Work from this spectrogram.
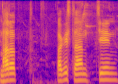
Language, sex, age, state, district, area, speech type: Odia, male, 18-30, Odisha, Koraput, urban, spontaneous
